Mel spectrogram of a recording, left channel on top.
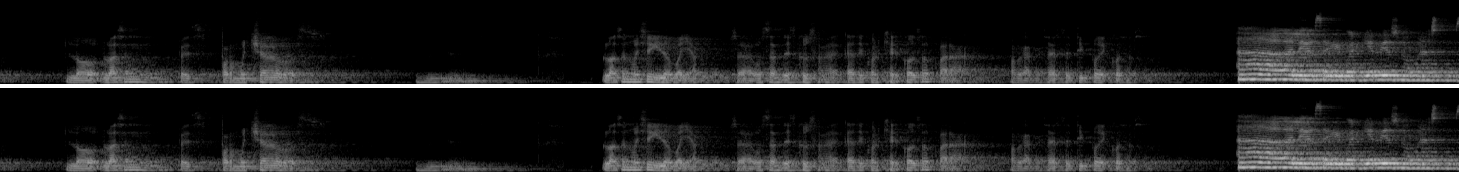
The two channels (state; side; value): identical; both; correlation 1.00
